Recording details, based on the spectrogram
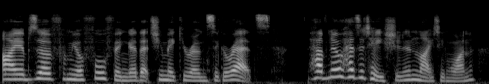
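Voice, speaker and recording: A woman voicing a shrewd, self-assured male detective in an audiobook, with a brisk, precise and dryly witty manner. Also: medium pitch, lively intonation, fairly bright tone, no room sound, close to an everyday voice. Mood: polite, probing. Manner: brisk, precise, dry, commanding. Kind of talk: audiobook character voice.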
